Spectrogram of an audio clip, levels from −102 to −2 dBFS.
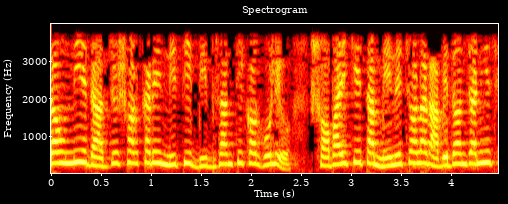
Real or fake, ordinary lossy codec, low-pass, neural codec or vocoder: real; none; 3.6 kHz; none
